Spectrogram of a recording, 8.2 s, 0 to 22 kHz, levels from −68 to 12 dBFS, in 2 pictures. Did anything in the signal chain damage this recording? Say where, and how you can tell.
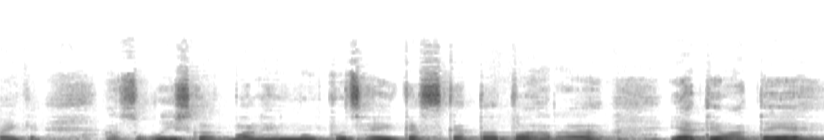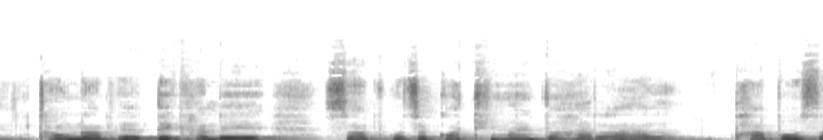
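Yes. The damage is in call processing, where automatic gain rising lifts the level from 0.52 s to 2.98 s by about 6 dB. The gain control judged the input too quiet and raised its gain step by step over roughly two and a half seconds. What separates this from a talker moving closer to the microphone is that the background noise swells by the same amount, because the whole signal is being amplified.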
